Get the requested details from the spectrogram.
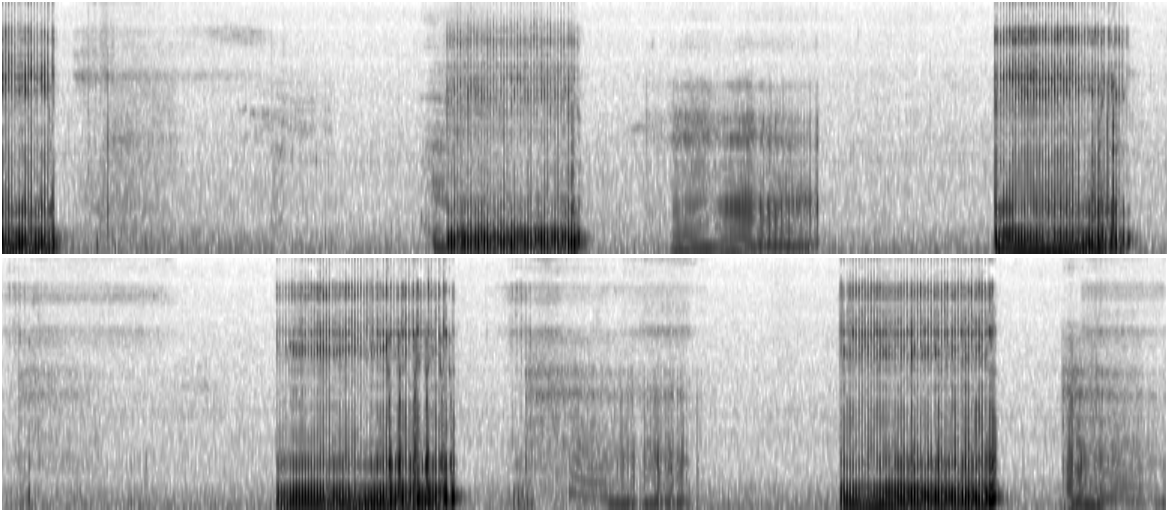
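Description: An English bulldog snores loudly, with a harsh rasping inhale every four to five seconds.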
